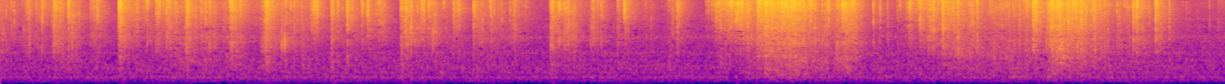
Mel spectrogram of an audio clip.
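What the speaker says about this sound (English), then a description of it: "So now that all of my plantains are smashed flat" Fried plantain pieces are pressed flat for Puerto Rican jibaritos, giving a run of irregular crunchy taps and pats that swell into louder, denser crushing bursts near the end.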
